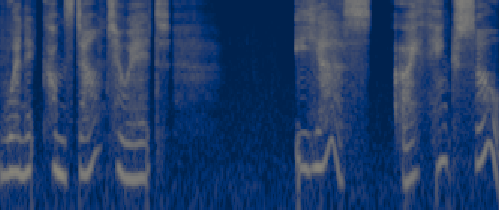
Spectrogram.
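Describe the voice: Using a put-on character voice, a woman speaks at a very slow pace in a high pitch. Her intonation is lively, and her fairly bright tone carries a husky, rough edge.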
